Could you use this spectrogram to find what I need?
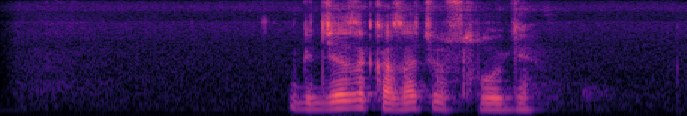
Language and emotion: Russian, neutral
